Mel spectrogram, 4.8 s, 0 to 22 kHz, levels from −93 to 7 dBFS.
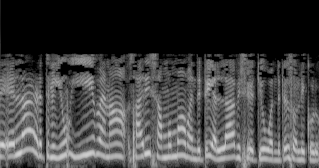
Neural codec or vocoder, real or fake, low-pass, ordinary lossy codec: codec, 16 kHz, 4 kbps, X-Codec, HuBERT features, trained on LibriSpeech; fake; 7.2 kHz; MP3, 24 kbps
